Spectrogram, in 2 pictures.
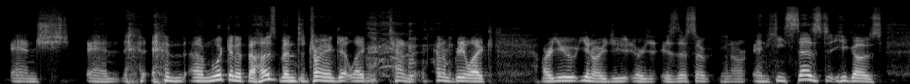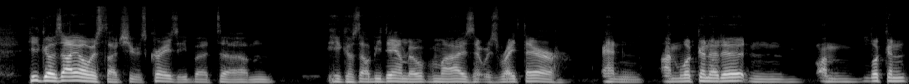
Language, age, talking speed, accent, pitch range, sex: English, 30-49, 210 wpm, American, 130-165 Hz, male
